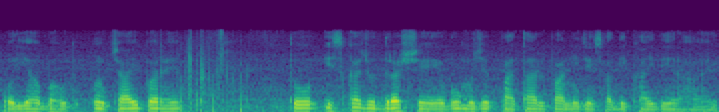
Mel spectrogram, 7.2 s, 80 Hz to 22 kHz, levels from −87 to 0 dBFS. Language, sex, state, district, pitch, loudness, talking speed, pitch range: Hindi, male, Madhya Pradesh, Dhar, 105 Hz, -19 LUFS, 165 wpm, 100-110 Hz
